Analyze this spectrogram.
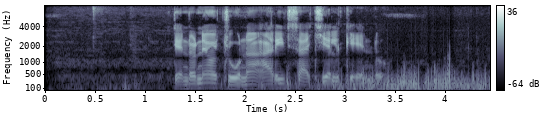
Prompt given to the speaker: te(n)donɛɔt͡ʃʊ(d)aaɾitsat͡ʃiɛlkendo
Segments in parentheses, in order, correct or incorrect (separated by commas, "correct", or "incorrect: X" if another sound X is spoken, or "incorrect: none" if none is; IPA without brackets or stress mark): correct, incorrect: n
